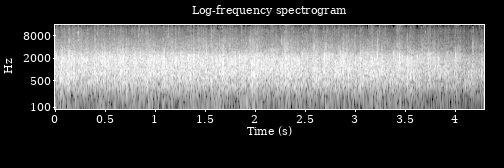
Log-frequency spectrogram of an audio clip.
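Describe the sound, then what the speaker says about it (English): Audience applause at the 2023 Harvard President's Innovation Challenge awards ceremony: a dense, steady wash of clapping from a large crowd that stays loud throughout and eases slightly at the end. "Another huge round of applause for all the incredible folks in our community."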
